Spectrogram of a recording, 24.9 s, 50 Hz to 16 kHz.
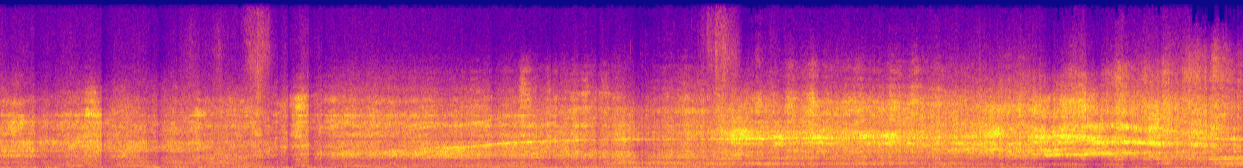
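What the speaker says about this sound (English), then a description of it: "So this Aer Lingus is off to Lisbon." An Aer Lingus airliner departs from runway 10 right at Dublin Airport, bound for Lisbon. A loud, steady roar of engines holds throughout, swelling as it climbs away, with a rising whine audible over the constant rumble.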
